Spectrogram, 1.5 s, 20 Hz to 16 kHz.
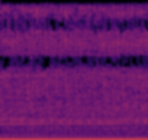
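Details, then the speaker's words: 1994 Honda Accord four-cylinder idling right after all distributor seals were replaced to fix an oil leak; settles to idle instantly, smooth steady low hum with no roughness or ticking — normal idle. "Hey Dad, if it don't automatically turn over, wait a second. Sounds like it idled down instantly."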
